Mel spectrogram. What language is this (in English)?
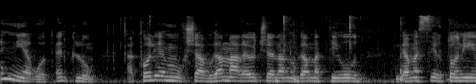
Hebrew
